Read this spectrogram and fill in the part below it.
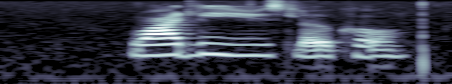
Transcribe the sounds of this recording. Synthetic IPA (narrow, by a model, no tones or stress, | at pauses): waɪdlijuːzdloʊkʰəl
